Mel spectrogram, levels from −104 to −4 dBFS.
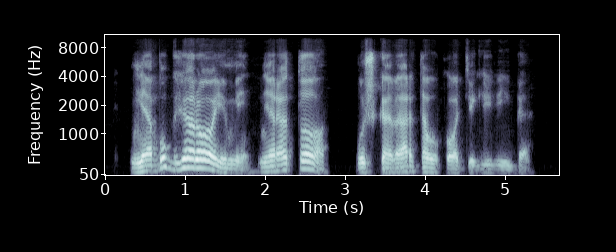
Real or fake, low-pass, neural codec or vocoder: fake; 9.9 kHz; codec, 24 kHz, 3 kbps, HILCodec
